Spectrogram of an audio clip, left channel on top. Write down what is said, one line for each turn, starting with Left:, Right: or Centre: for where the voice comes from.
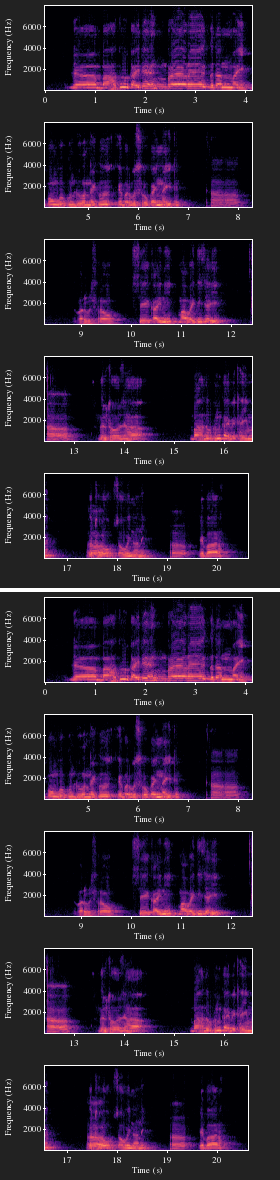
Centre: दा बाहादुर गायदों ओमफ्राय आरो गोदान माइ बंग बन्दु होननायखौ एबार बोसोराव गायनो नागिरदों ।
Right: अ अ
Centre: एबार बोसोराव एसे गायनि माबायदि जायो ।
Right: अ अ
Centre: गोलथ' जोंहा बाहादुरखौनो गायबाय थायोमोन ।
Right: अ
Centre: गोथौआव जावैनानै
Right: अ
Centre: एबार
